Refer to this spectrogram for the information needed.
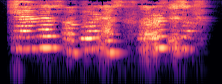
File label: Robot Voice SciFi Female, Robot Voice Small Female Flanged Short Phrase; Robots; BBFX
